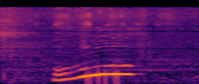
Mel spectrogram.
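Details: French Bulldog puppy, three weeks old, indoors and wanting to be picked up: a single drawn-out whine that slides upward and then holds a steady tone for under a second, with a faint human voice nearby.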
